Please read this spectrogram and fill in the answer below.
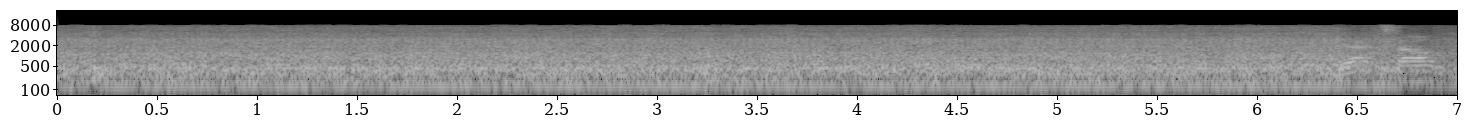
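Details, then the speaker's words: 1997 Nissan pickup KA24E engine, cold start after sitting overnight, following timing chain slack adjustment for a 4-6 second startup rattle: steady, even idle with smooth low hum and no chain rattle. "so the truck is set overnight I'm going to do a cold start up and we'll listen for any startup rattler"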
